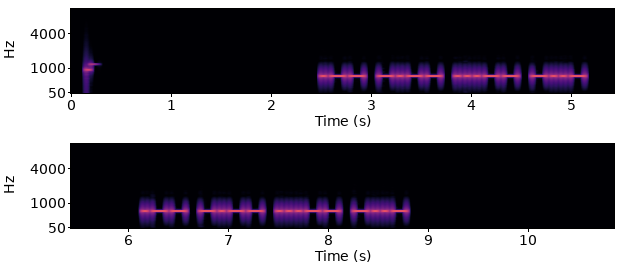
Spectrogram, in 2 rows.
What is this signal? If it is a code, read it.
Morse code, heard as a keyed tone, about 25 wpm, 700 Hz. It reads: WY3X WY3X
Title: USA Call Signs - 4 Characters - Repeated 2x - 25wpm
